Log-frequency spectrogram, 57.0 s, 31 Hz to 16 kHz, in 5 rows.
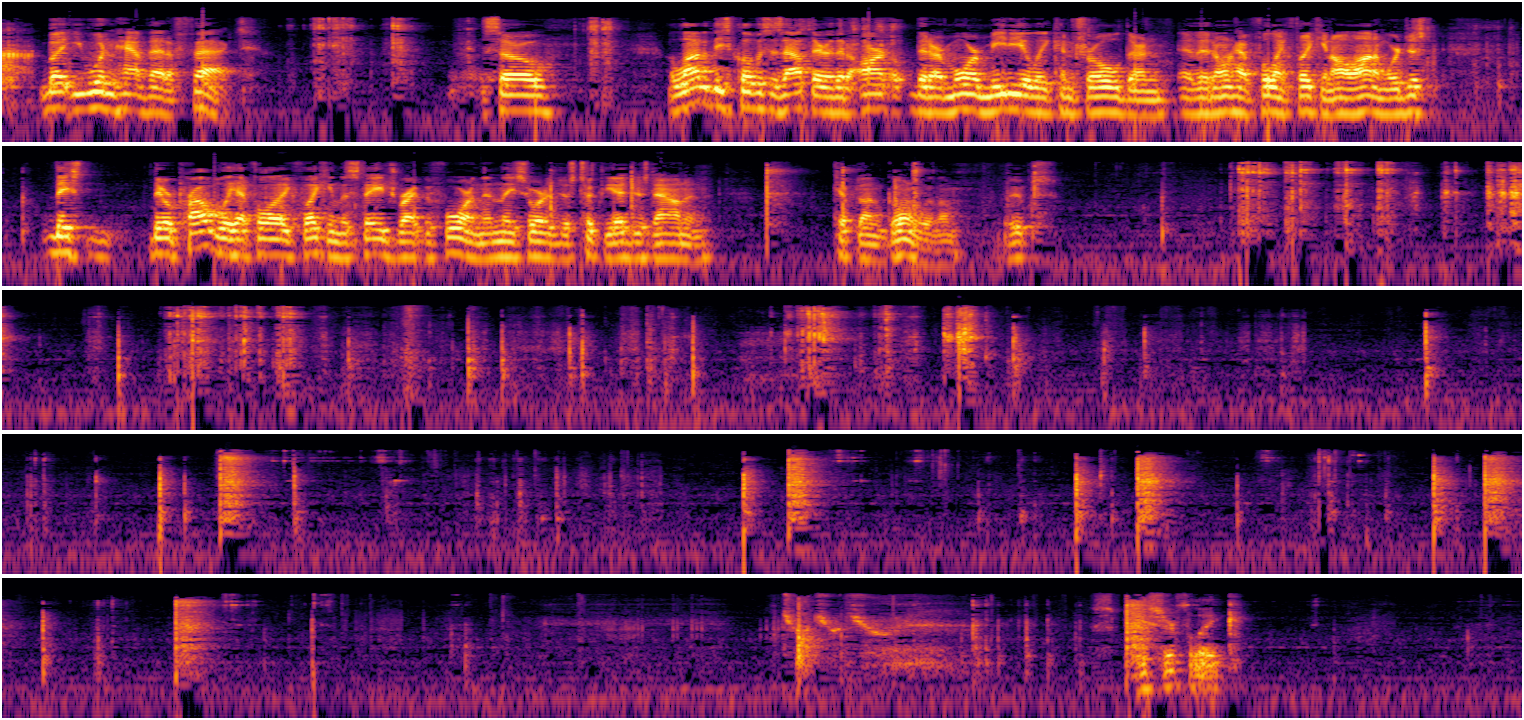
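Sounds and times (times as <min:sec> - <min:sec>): tool clicking and scraping on stone: 0:02.1 - 0:03.2, 0:20.6 - 0:25.4.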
